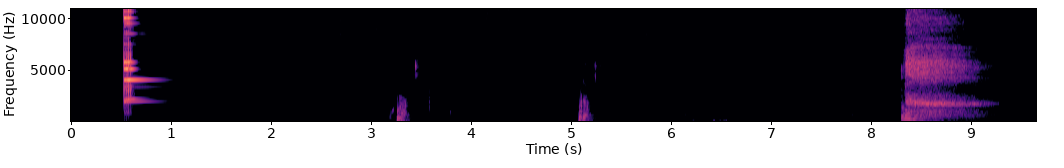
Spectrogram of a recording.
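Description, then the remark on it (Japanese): A single bright, ringing clink of two wine glasses touching in a toast, followed by two soft, dull knocks a few seconds apart and a breathy exhale near the end; no one speaks. “はい、乾杯。”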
